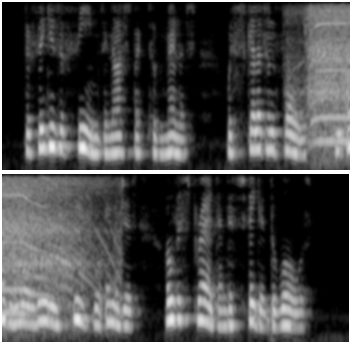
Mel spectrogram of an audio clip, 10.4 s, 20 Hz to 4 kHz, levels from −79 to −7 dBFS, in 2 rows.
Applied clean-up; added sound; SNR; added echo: none; Tools; 4 dB; none.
